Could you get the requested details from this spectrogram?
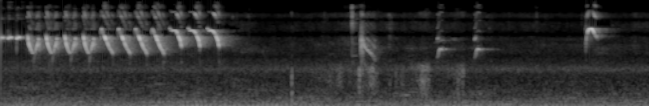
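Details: Tutor recording of a double dilute red siskin for training birds: about a dozen fast repeated high chirps in two seconds, then scattered single sharp notes over a faint low hum.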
